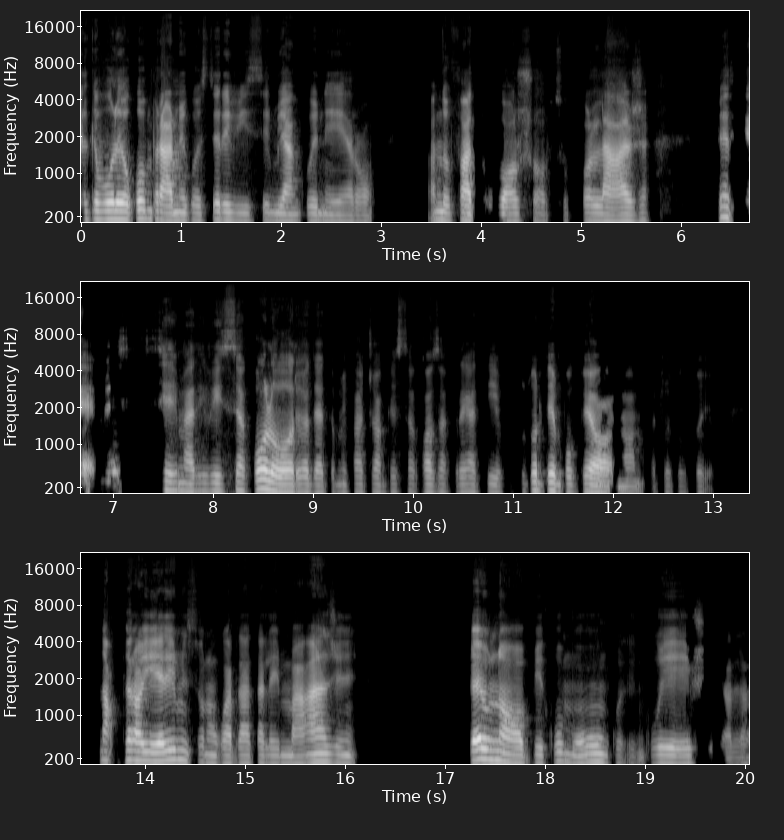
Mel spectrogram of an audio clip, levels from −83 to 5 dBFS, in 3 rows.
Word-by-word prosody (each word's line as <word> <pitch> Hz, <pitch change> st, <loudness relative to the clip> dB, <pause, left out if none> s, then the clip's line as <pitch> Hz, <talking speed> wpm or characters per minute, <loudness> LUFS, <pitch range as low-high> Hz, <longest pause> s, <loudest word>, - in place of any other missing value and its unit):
perché 150 Hz, +1 st, -2 dB
volevo 155 Hz, -1 st, +6 dB
comprarmi 140 Hz, -4 st, +3 dB
queste 135 Hz, +1 st, -7 dB
riviste 135 Hz, -2 st, -6 dB
in 140 Hz, -, -9 dB
bianco 130 Hz, -1 st, -3 dB
e 125 Hz, -, -4 dB
nero, 115 Hz, -2 st, -9 dB, 0.5 s
quando 150 Hz, -2 st, -4 dB
ho -, -, -7 dB
fatto 135 Hz, 0 st, 0 dB
workshop 130 Hz, -1 st, -5 dB
su 125 Hz, -, -27 dB
collage, 125 Hz, -1 st, 0 dB, 0.6 s
perché -, -, -3 dB
me -, -, -13 dB, 0.5 s
sì, 155 Hz, -2 st, -4 dB
ma 140 Hz, -2 st, -2 dB
riviste 140 Hz, +1 st, -6 dB
a 145 Hz, -, -5 dB
colori 140 Hz, -7 st, +5 dB
ho 135 Hz, -, -3 dB
detto: 125 Hz, 0 st, -9 dB
"Mi 130 Hz, 0 st, -17 dB
faccio 135 Hz, +1 st, -14 dB
anche 130 Hz, +1 st, -14 dB
'sta 135 Hz, +1 st, -19 dB
cosa 130 Hz, -1 st, -10 dB
creativ" 130 Hz, 0 st, -12 dB, 0.2 s
tutto 140 Hz, +2 st, -9 dB
il 145 Hz, -, -11 dB
tempo 135 Hz, -3 st, -2 dB
che 135 Hz, 0 st, 0 dB
ho, 115 Hz, -2 st, +4 dB
no, 110 Hz, 0 st, -14 dB
faccio 120 Hz, -, -27 dB
tutto 120 Hz, 0 st, -26 dB
io. -, -, -28 dB, 0.5 s
No, -, -, -4 dB
però 170 Hz, -1 st, +5 dB
ieri 165 Hz, +2 st, +6 dB
mi 180 Hz, -2 st, -3 dB
sono 140 Hz, -3 st, -10 dB
guardata 130 Hz, +1 st, -6 dB
le 130 Hz, 0 st, -9 dB
immagini 130 Hz, +1 st, 0 dB, 1.1 s
È 180 Hz, -, +11 dB
un 185 Hz, -2 st, +6 dB
hobby 135 Hz, -3 st, +1 dB
comunque 140 Hz, -3 st, -4 dB
in 120 Hz, -, -22 dB
cui 130 Hz, +1 st, -3 dB
esci 130 Hz, -, -13 dB
dalla 110 Hz, +2 st, -17 dB
135 Hz, 165 wpm, -21 LUFS, 125-145 Hz, 1.1 s, È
